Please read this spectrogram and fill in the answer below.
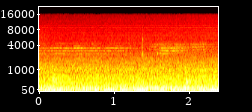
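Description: Marker writing on a whiteboard, giving faint short squeaks over a steady low background rumble.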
